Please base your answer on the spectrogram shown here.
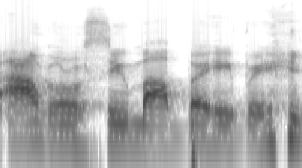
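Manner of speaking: put-on insane Southern accent. Retelling a movie scene, imitating Nicolas Cage's Southern accent in Con Air. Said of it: "got this insane accent, Southern accent".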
